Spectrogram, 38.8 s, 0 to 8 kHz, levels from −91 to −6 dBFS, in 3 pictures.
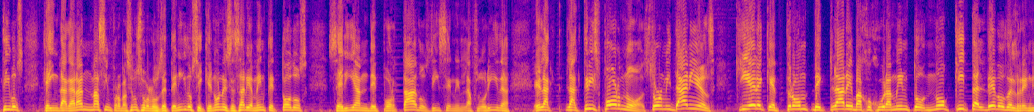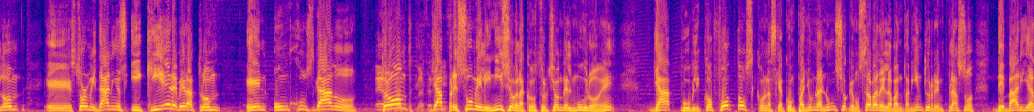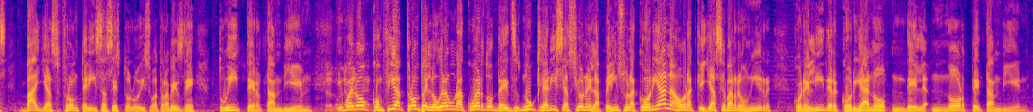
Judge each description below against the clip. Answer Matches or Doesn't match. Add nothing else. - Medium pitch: Matches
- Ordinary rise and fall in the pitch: Doesn't match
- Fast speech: Doesn't match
